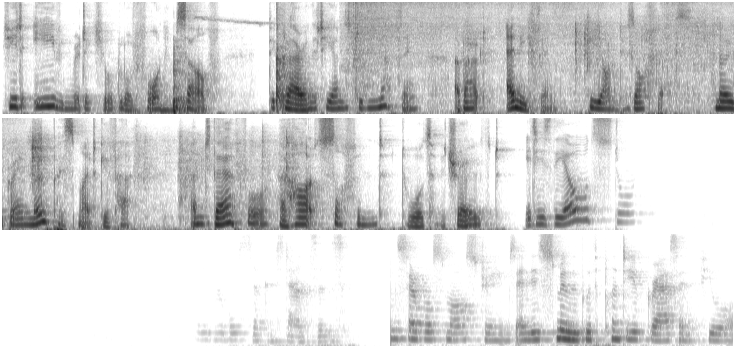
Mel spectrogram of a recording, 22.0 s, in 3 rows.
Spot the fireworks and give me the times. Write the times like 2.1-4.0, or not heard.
1.2-7.7.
